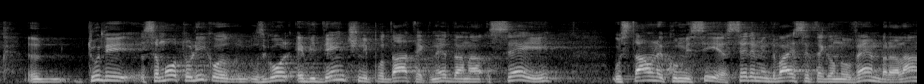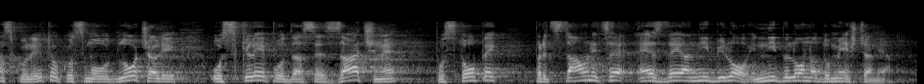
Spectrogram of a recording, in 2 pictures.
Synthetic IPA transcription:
t̪uːd̪isamot̪olikɔzɡɔlɛʋid̪ent͡ʃnipɔd̪aːt̪ɛknɛd̪anasɛji | ust̪awnɛkɔmisiːjɛseːd̪ɛmind̪ʋajsɛt̪ɛɡanɔʋɛ̃mbɾalanskɔleːt̪ɔkɔsmɔːd̪loːt͡ʃali | ɔskleːpud̪asɛzaːt͡ʃnɛ | pɔst̪oːpɛk | pɾɛt̪st̪awnit̪sɛɛzd̪ejanibiloḭnːibilonad̪ɔmeʃt͡ʃanja̰

